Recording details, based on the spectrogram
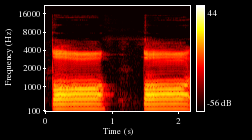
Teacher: জিহ্বার আগা দুই দাঁতের গোড়া।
